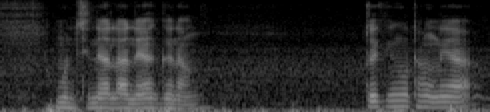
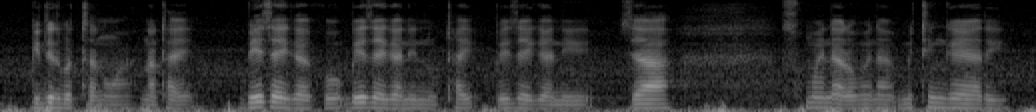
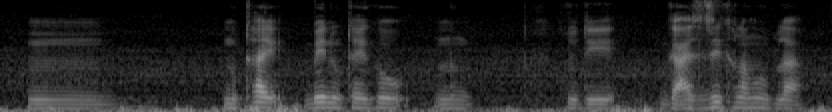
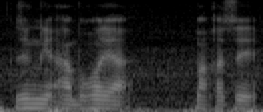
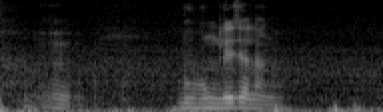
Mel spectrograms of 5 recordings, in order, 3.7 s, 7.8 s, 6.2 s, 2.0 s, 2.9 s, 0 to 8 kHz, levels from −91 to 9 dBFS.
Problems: constant background noise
